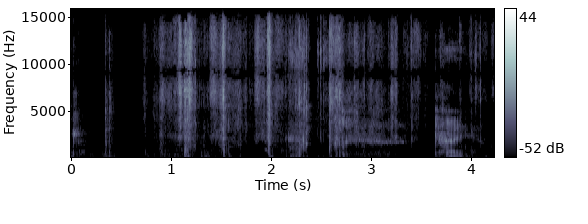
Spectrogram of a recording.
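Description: Pokémon trading cards rustling, with a string of small clicks and snaps, as a handful fresh from a booster pack is flicked through and rearranged in the hands.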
